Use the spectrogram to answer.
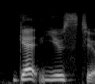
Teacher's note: there's actually a D at the end of that word. Get used to. But we don't say the D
